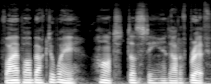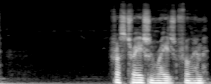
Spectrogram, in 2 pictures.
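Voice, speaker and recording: A man's voice: lowish voice, level tone, unhurried, no room sound. A man narrating an audiobook story from a script.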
